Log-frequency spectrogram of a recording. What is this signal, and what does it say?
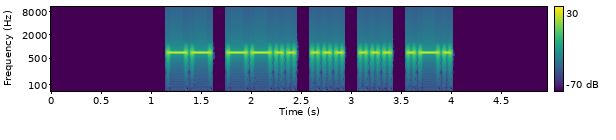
Morse code, heard as a keyed tone, about 20 wpm, 700 Hz. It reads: MZSSR
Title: Code Groups - 5 Letters - 20wpm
